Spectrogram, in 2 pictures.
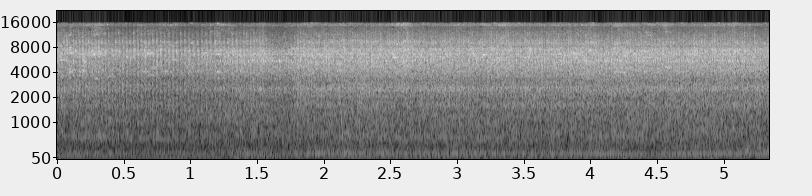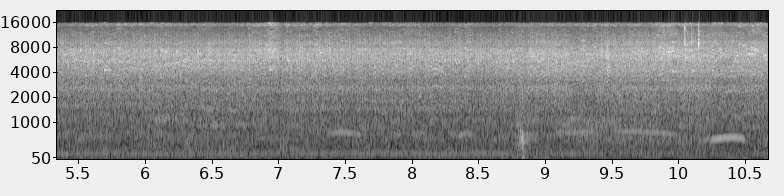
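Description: Massey Ferguson tractor diesel engine running at a steady speed, with voices in the background near the end and one sharp knock shortly before the end.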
